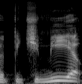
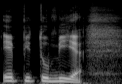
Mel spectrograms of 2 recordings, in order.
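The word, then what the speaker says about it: ἐπιθυμία: A palavra concupiscência, alguns pronunciam no grego epitimia, outros epitomia.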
